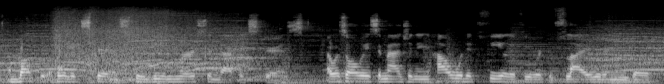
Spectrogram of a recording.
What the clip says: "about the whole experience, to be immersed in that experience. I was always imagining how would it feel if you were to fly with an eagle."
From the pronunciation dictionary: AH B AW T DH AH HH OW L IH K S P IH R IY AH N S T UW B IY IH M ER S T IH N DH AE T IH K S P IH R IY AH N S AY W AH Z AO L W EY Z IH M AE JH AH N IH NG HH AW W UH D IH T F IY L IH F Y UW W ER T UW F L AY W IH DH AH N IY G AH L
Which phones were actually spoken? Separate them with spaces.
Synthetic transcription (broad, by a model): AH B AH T HH OW L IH K S P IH R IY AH N S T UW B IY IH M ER S IH N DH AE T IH K S P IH R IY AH N S AY W AH Z AO L W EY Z IH M AE JH AH N IH NG HH AW W UH D IH T F IY L IH F Y UW W ER T UW F L AY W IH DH AH N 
